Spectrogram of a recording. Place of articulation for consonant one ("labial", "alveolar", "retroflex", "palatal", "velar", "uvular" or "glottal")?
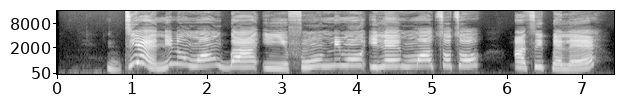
alveolar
